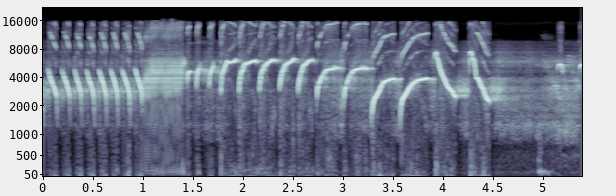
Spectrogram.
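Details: Loud song of a kept canary: a fast trill of repeated downward-swept whistles, then slower, bell-like rising-and-falling notes repeated about three times a second, ending in sweeping slurs.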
